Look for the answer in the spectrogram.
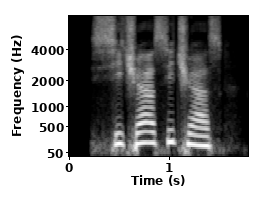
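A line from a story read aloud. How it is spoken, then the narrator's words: Forced high cheerful shout. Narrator (Russian): крикнул он, стараясь, чтобы голос звучал по-старому, высоко, радостно, беззаботно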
